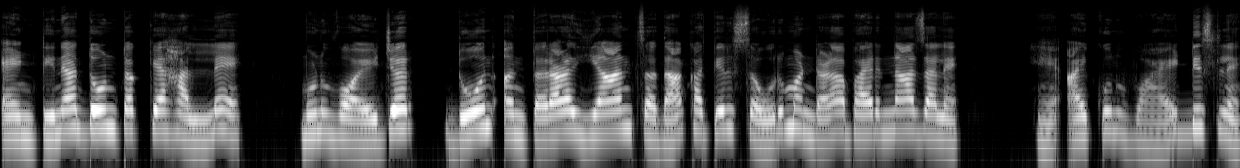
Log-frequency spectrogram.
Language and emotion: Goan Konkani, sad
